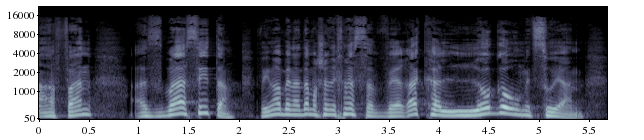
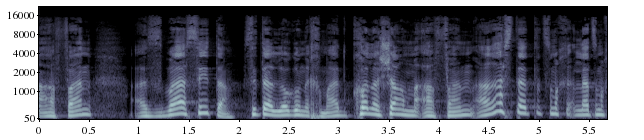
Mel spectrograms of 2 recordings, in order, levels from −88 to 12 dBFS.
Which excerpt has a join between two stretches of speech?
first; 1 cut; at 2.0 s

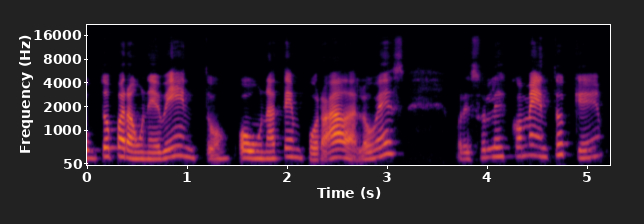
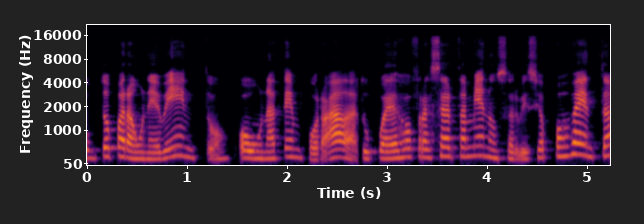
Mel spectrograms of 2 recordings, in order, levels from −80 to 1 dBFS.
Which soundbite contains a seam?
second; 1 cut; at 2.7 s

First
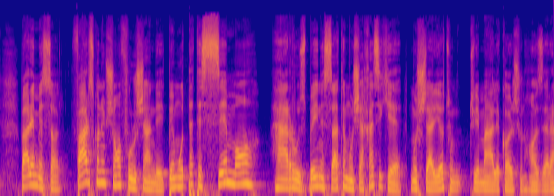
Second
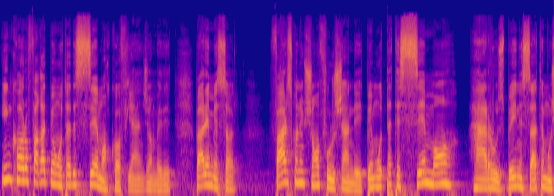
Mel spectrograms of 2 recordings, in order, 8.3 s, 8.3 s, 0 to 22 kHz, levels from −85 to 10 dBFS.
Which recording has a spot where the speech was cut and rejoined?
first; 2 cuts; at 1.0 s, 6.1 s

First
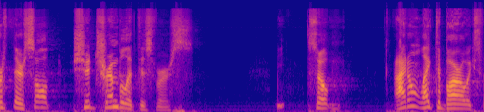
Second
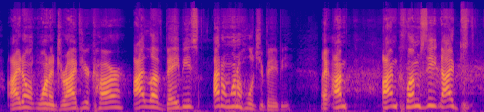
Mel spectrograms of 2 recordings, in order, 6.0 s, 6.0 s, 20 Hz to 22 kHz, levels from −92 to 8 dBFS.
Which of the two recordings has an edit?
second; 1 cut; at 1.6 s

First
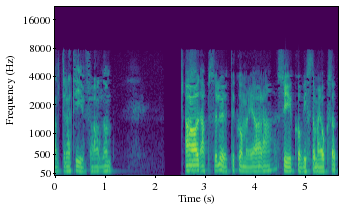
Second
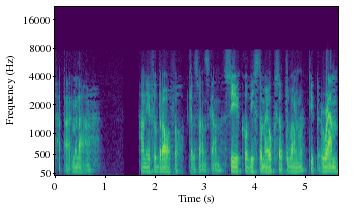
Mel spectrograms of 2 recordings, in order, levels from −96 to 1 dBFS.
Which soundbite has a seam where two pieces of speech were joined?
first; 2 cuts; at 2.9 s, 4.4 s

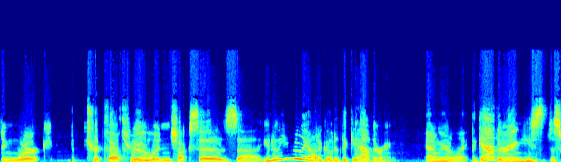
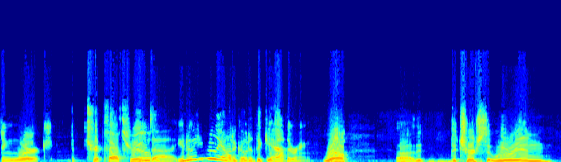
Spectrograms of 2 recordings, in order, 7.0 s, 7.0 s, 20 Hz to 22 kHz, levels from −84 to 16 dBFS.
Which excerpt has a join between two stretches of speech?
second; 2 cuts; at 1.9 s, 4.0 s

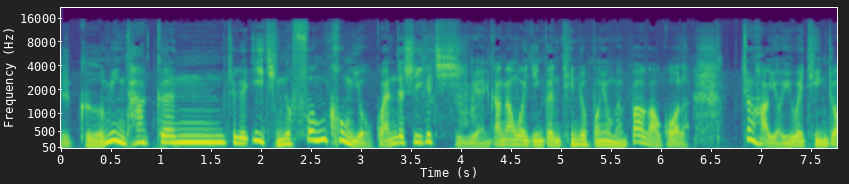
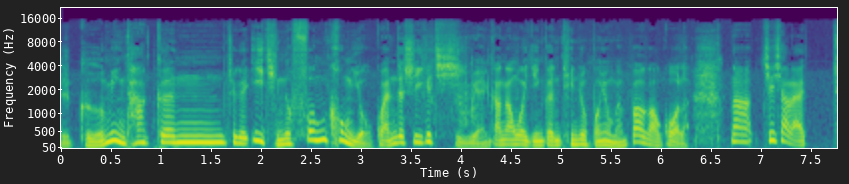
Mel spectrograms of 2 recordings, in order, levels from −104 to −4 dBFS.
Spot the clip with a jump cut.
first; 1 cut; at 6.7 s

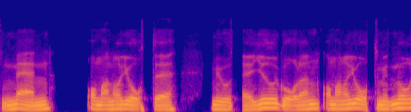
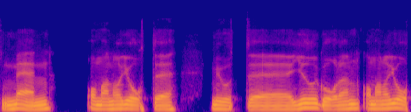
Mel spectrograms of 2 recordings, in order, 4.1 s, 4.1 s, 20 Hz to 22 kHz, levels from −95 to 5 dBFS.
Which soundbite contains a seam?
first; 1 cut; at 2.4 s

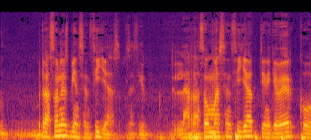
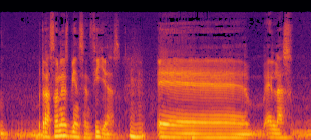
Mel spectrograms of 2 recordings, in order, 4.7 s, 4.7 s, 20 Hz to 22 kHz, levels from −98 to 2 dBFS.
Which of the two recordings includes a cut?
second; 1 cut; at 1.9 s

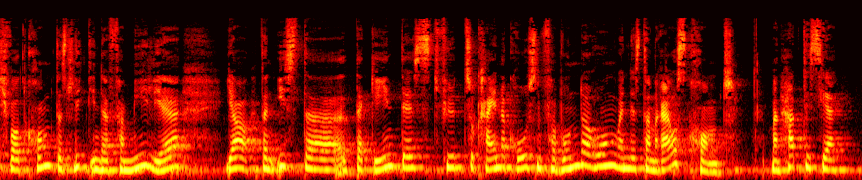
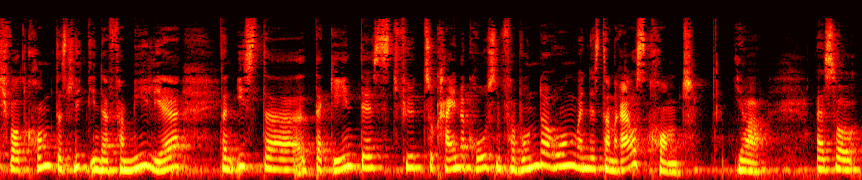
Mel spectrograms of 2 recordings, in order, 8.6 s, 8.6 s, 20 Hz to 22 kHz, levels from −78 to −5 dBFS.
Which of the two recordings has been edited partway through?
second; 2 cuts; at 2.2 s, 7.3 s

